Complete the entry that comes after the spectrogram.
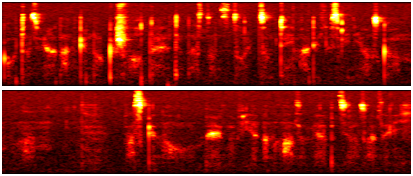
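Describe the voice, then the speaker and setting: The speaker whispers at a moderate pace, with big swings in loudness. Noticeable background noise is present. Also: man. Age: 20s. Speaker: ASMR artist. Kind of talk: ASMR whisper introduction to camera. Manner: whispered, soft-spoken.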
